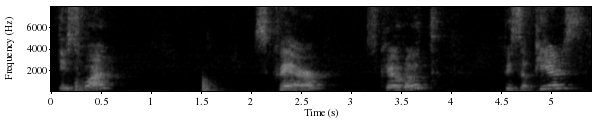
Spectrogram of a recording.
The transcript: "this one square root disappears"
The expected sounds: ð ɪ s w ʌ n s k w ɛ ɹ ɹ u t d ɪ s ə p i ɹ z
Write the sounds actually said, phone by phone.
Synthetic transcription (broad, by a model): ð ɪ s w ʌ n s k w ɛ ɹ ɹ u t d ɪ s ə p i ɹ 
